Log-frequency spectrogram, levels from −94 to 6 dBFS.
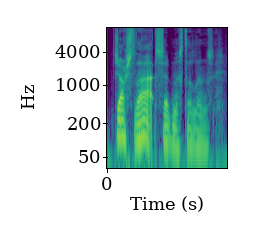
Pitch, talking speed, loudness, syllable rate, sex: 90 Hz, 165 wpm, -17 LUFS, 4.2 syllables/s, male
